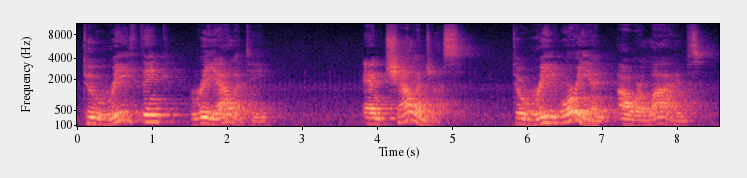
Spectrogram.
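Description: A man in his sixties, a pastor giving a measured, emphatic sermon with deliberate pauses, filmed by a camera across a small church sanctuary. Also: on the high side. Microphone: far camera. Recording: echoey church from far off.

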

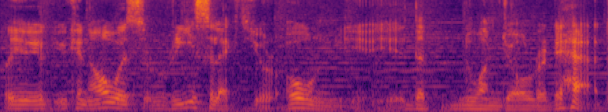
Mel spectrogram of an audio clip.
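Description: A man who is not a native English speaker, reading game patch notes aloud and commenting on them from his home streaming room, halting with many fillers and restarts. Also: lowish voice, gravelly, darkish tone, faint music behind. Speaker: gaming streamer.

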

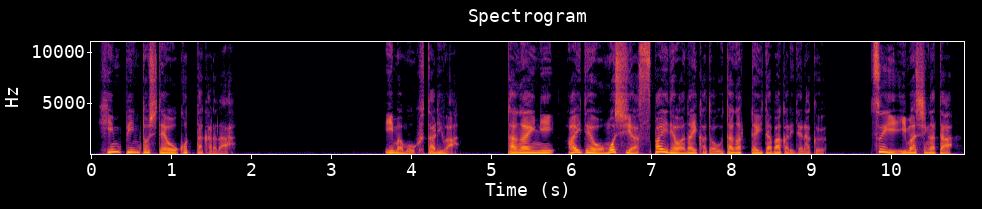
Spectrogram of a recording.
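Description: A male audiobook narrator reads a story in a grave, deliberate and dramatic way. His voice sits slightly high and moves through a wide range of pitch. The recording is very dry. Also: darkish tone, dry recording. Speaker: audiobook reader, stage actor. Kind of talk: dramatic scripted literary narration.

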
